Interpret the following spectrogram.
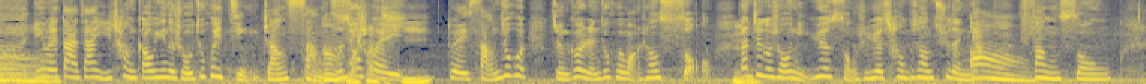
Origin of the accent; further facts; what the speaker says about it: Shanxi, China; 啊，我老家是山西的。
